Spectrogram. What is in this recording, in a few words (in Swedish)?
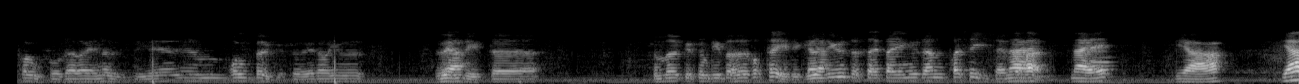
Bosjökloster SK, dialekter; Folkminnen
